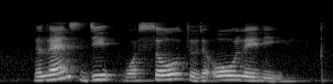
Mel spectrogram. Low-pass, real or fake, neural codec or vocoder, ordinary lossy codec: 7.2 kHz; real; none; none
